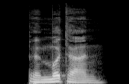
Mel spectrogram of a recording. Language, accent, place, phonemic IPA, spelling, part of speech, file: German, Germany, Berlin, /bəˈmʊtɐn/, bemuttern, verb, De-bemuttern.ogg
- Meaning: to mother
